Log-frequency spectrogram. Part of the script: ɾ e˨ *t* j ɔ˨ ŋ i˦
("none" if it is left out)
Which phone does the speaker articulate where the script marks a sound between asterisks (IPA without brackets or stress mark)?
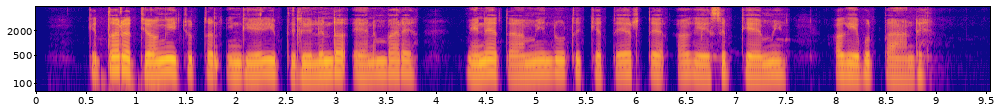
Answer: t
